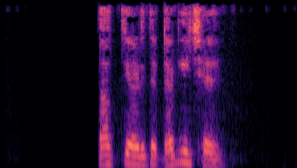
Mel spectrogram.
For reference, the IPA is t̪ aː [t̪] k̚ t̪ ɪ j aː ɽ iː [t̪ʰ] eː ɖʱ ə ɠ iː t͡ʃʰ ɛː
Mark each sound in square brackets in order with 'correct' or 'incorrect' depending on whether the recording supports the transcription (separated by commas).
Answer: incorrect, incorrect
